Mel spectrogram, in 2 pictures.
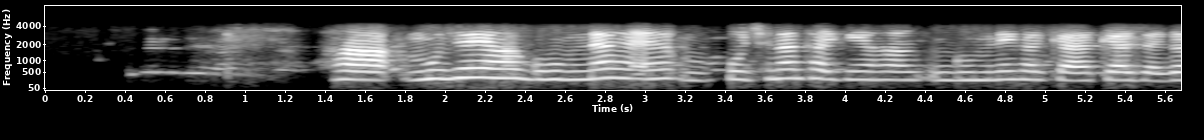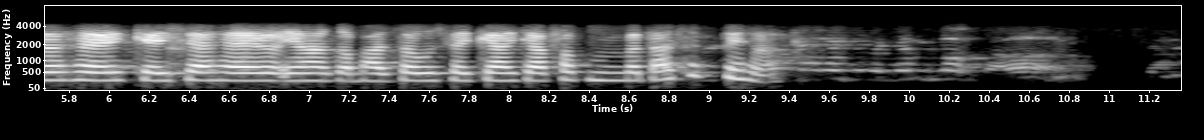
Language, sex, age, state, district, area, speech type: Hindi, female, 18-30, Bihar, Vaishali, rural, conversation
